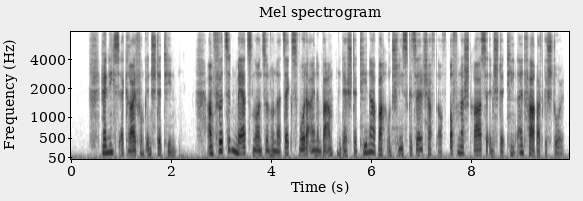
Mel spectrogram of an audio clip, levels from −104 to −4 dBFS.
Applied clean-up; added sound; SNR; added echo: neural diffusion model UNIVERSE++.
